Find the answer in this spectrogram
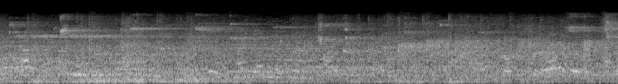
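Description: Basketball game sounds on a hardwood court: the ball bouncing and sneakers squeaking in short, high chirps, over steady crowd and player chatter.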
